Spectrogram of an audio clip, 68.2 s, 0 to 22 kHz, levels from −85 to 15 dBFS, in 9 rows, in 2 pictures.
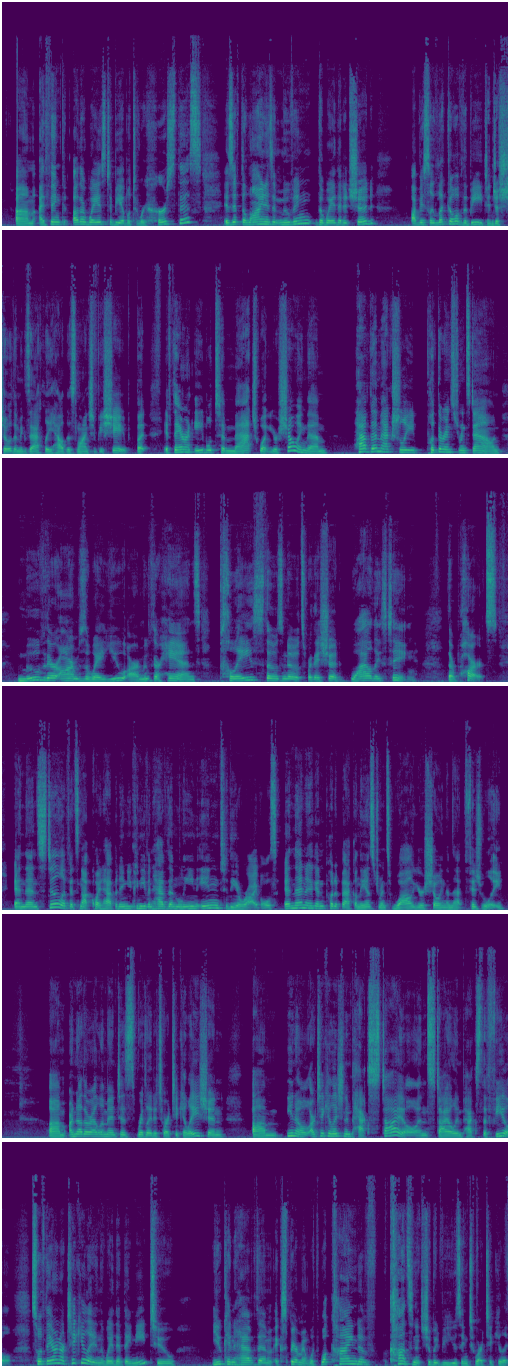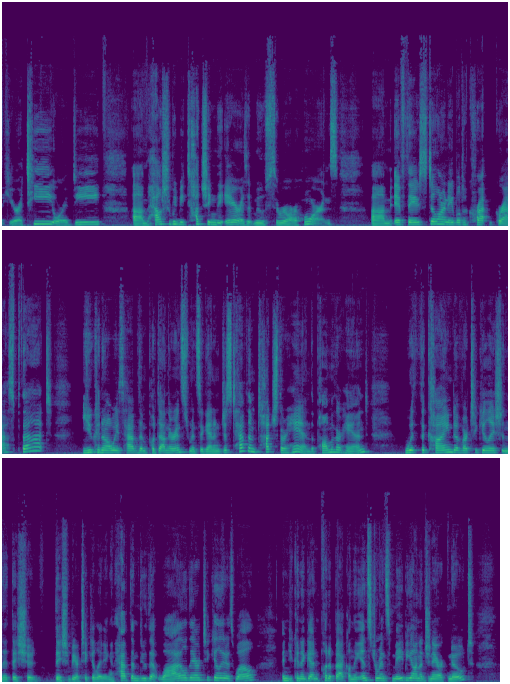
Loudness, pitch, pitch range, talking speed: -24 LUFS, 195 Hz, 170-220 Hz, 215 wpm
